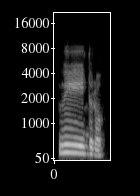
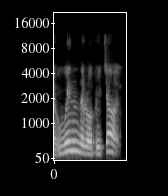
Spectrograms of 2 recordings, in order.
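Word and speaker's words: Winthrop: 시티 오픈 어힐 바이 존 위드롭, 네, 윈드롭이죠. WIN이니까 윈드롭. TH 발음, 번데기 발음해서 윈드롭 이렇게 발음하시면 되고요.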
